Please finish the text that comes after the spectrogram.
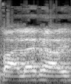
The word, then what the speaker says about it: Balaraj: कुछ जैसे BALARAJ था तो हम लोगों को लगा कि ए में भी वो साइलेंट कंसीडर हो, तो इसलिए हम लोग बालाराज नहीं बलराज बोला, क्योंकि बलराज हम लोगों ने सुना।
